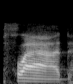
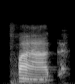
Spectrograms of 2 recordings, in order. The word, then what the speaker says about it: plaid: is a funny word even though it looks like it should be played okay this word is actually plaid so that's a short a sound here in the middle plaid plaid good so uh a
